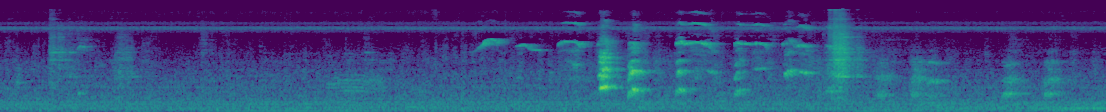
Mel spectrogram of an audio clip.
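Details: Siberian Husky from a stud-service kennel. After a quiet start, a burst of high, wavering whines and sharp yips repeats rapidly for several seconds, then fades into softer scattered whimpers against light room noise.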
